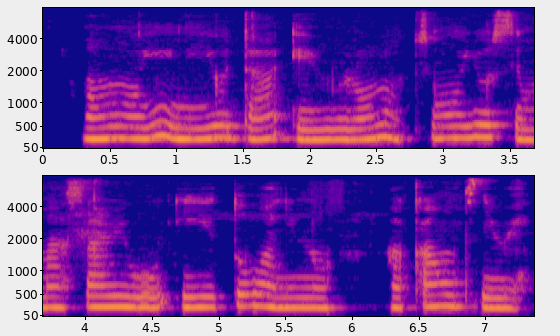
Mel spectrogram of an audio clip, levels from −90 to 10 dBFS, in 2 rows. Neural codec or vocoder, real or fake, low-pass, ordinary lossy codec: none; real; 7.2 kHz; MP3, 64 kbps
